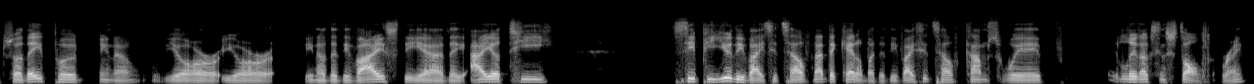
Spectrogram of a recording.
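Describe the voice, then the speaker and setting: Rambling low-voiced man, dull dry audio. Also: dry recording. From Latin America. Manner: rambling, repeats words, many "right?" tags. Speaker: podcast host. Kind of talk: casual tech chat.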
